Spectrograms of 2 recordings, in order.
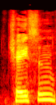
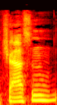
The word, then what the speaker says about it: Chason: we have Rachel Chason chasin Chason it's a it's like Jason with a CH and look at that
